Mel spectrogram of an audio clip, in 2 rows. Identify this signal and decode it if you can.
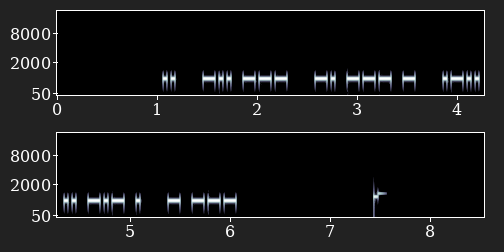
Morse code, heard as a keyed tone, about 32 wpm, 700 Hz. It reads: I DO NOT LIKE TO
